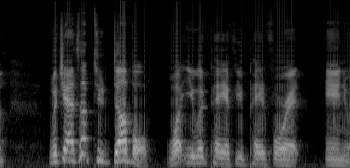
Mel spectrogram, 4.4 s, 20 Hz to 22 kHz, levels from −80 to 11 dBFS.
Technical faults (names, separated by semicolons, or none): block size mismatch (padded)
